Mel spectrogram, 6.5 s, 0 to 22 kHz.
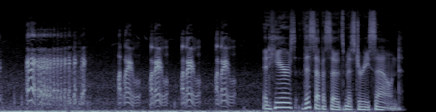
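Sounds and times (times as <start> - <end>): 
pheasant-type bird of the northern hemisphere calling: 0.0 - 4.0
speech: 4.0 - 6.1.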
